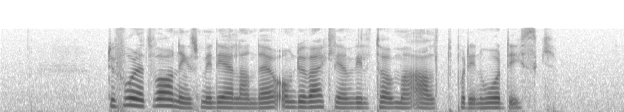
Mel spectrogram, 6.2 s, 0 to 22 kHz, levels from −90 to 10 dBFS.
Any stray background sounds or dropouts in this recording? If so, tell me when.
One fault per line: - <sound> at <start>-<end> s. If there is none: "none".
none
